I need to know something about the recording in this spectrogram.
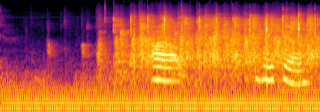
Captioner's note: audience applause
